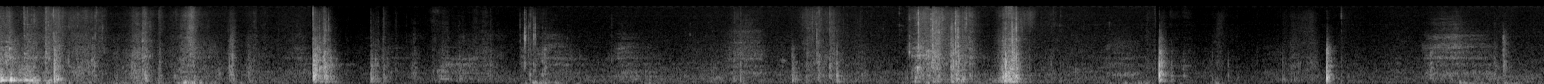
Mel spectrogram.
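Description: Someone rummaging through a cluttered closet: rustling of bags, blankets and clothes being shifted, with several sharp knocks and thumps as things are moved.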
